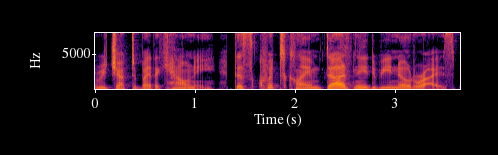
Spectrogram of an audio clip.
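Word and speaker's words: quitclaim: called getting a quit claim deed not a quick claim everybody always Mis um pronounce that it's quit quit T quit claim deed this form can be provided by the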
